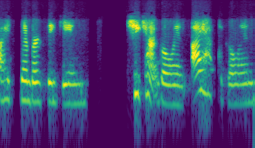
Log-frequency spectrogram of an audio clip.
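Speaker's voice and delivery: welling-up, emotional delivery. A mother recalling having to go in to reach her daughter, getting emotional. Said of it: "I get all emotional".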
